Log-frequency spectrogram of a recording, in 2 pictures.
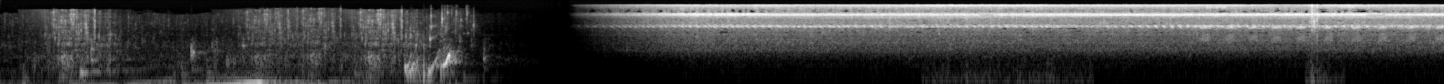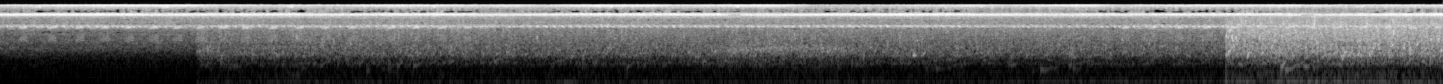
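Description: Nature ambience of running water with a steady, high-pitched trilling chorus of frogs or insects over it. The water grows louder about halfway through and again near the end. The first few seconds are different: several loud, irregular sounds with a deep rumble, then about a second of silence before the ambience starts.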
